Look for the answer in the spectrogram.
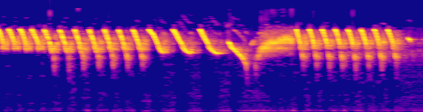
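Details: Canary in breeding excitement, its song aimed at stimulating mating: a long fast string of high downward-sliding whistles, one deeper swoop midway, then the quick whistled series resumes.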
